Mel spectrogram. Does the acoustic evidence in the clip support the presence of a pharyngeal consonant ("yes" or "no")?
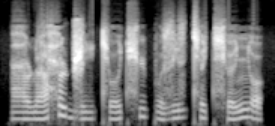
yes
